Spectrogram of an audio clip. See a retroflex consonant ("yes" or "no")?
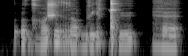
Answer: no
